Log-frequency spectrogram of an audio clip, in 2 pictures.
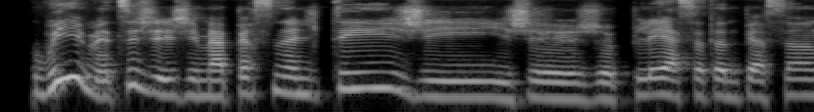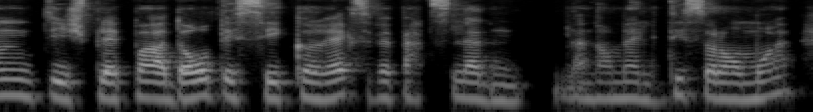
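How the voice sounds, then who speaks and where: On a very clean recording with a silent background, a woman with a fairly low pitch and a dark, mellow tone speaks with big swings in loudness and hardly any pauses. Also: ordinary pitch variation, fairly quick pace. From Quebec, Montreal shore. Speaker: actress and dancer. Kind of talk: podcast interview. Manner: hesitant, many fillers.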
